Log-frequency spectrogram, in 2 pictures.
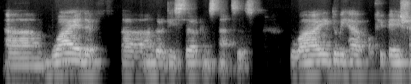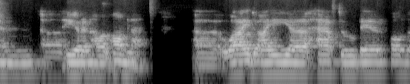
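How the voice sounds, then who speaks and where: A Palestinian man in his thirties from the West Bank, a native Arabic speaker with a Palestinian accent, tells a personal story as a guest speaker at a public talk, in a measured, halting manner. His mid-range voice has a darkish tone. The recording is muffled and echoey, made in a room with a distant microphone.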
